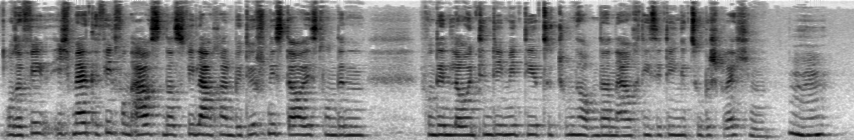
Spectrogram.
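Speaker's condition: No condition

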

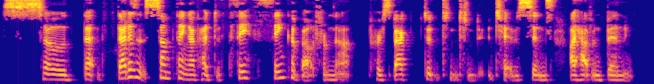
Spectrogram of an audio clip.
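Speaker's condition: Stammering; described as a neurological condition; very variable, some days barely stammers, other days and situations stammers on nearly every syllable; repeated sounds, repeated words, prolonged sounds

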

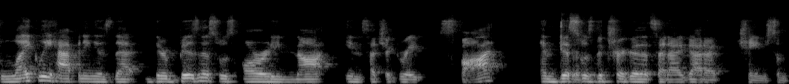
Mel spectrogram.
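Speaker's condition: No condition

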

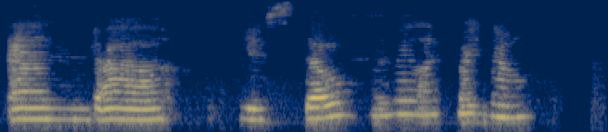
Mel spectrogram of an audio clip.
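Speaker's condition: Cerebral palsy; was in speech therapy

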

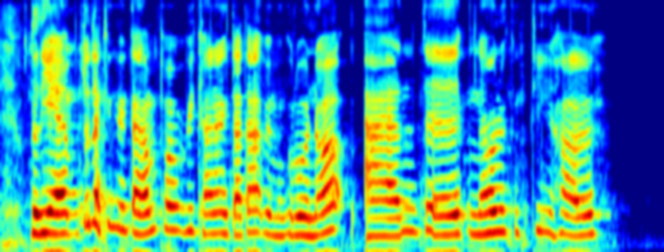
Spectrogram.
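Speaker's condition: Profound deafness, cochlear implant; learned to talk before sign language

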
